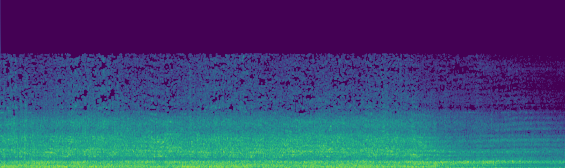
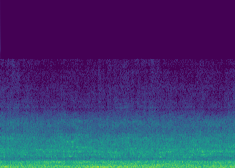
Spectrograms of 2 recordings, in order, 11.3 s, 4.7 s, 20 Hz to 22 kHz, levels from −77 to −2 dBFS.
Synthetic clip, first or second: second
